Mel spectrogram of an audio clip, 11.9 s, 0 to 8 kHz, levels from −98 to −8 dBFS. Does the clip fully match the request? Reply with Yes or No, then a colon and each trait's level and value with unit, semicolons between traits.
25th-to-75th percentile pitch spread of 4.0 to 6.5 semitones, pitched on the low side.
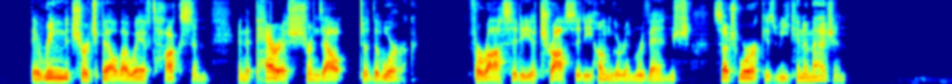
Yes: average, 5.0 semitones; very low, 90 Hz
